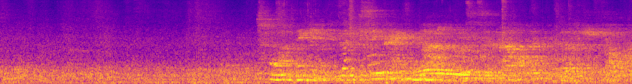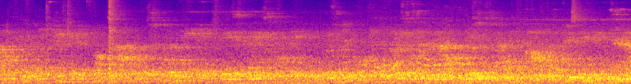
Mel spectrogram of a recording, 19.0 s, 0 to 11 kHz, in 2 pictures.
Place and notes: {
  "title": "Mechelen, Belgique - Mechelen station",
  "date": "2018-10-21 11:04:00",
  "description": "The Mechelen station. In first, a walk in the tunnel, with announcements about a train blocked in Vilvoorde. After on the platforms, a train leaving to Binche, a lot of boy scouts shouting ! At the end, a train leaving to Antwerpen, and suddenly, a big quiet silence on the platforms.",
  "latitude": "51.02",
  "longitude": "4.48",
  "altitude": "17",
  "timezone": "Europe/Brussels"
}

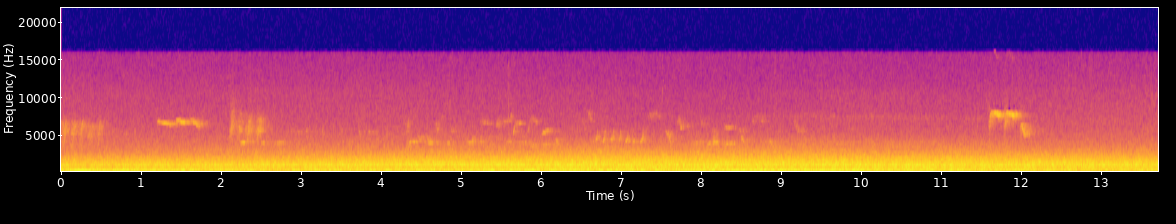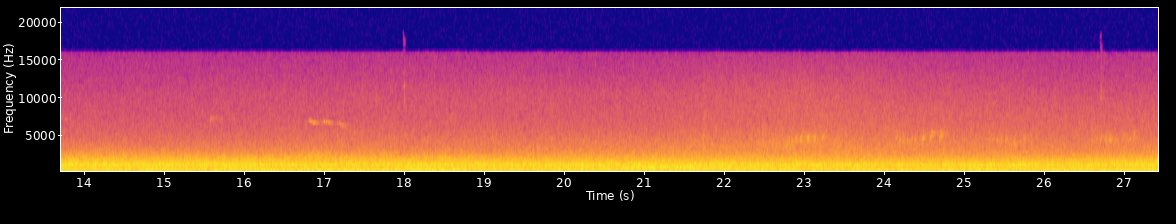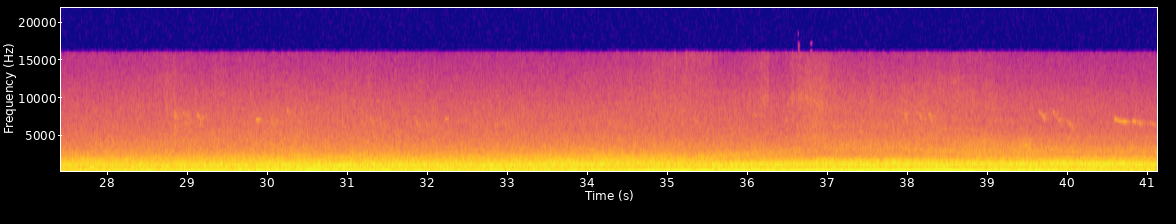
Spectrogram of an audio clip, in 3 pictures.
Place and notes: {
  "title": "Hérouville-Saint-Clair, France - Hidden",
  "date": "2014-08-12 12:15:00",
  "description": "This is a special place I wanted to record, not well known, beetween the road and a residential area. A community of rabbits live there.",
  "latitude": "49.20",
  "longitude": "-0.32",
  "altitude": "27",
  "timezone": "Europe/Paris"
}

